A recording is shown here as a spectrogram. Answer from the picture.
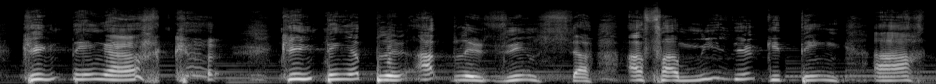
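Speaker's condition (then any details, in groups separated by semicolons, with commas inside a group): Cerebral palsy; no speech as child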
